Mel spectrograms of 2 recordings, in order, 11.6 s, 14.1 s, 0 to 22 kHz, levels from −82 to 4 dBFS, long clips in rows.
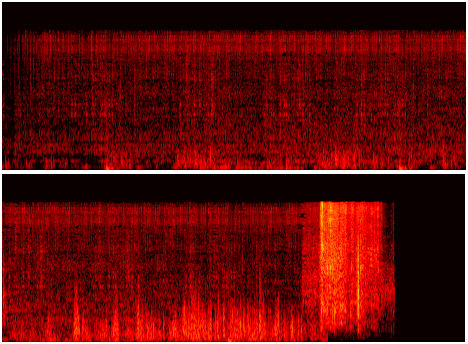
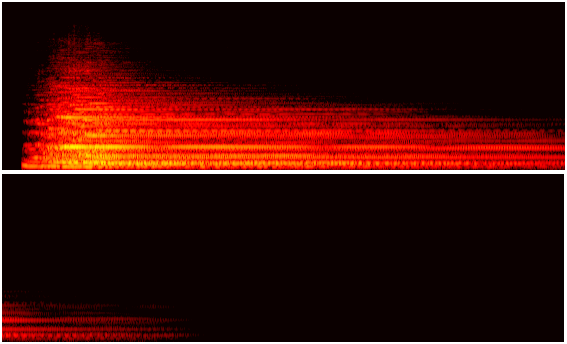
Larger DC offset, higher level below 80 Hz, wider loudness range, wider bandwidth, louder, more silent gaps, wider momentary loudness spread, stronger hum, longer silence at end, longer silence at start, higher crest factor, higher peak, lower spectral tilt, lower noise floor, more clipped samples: neither; about the same, -60 dBFS vs -62 dBFS; second, 20 LU vs 23 LU; first, 11.5 kHz vs 9.6 kHz; first, -23 LUFS vs -28 LUFS; neither; about the same, 22 LU vs 24 LU; neither; second, 0.9 s vs 6.75 s; about the same, 0.15 s vs 0.25 s; first, 34 dB vs 22 dB; first, 0 dBFS vs -10 dBFS; second, 0 dB/octave vs -8.5 dB/octave; second, -54 dBFS vs under -90 dBFS; neither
